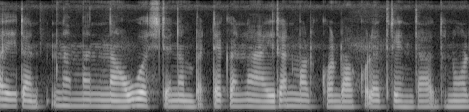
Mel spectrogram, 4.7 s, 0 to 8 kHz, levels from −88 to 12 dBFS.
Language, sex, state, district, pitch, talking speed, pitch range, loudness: Kannada, female, Karnataka, Chamarajanagar, 160 Hz, 140 wpm, 155-170 Hz, -19 LUFS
